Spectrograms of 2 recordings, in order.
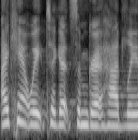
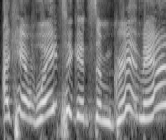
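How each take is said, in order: First: It is said weakly, with little energy. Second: It is said strongly, with more energy.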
